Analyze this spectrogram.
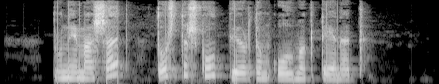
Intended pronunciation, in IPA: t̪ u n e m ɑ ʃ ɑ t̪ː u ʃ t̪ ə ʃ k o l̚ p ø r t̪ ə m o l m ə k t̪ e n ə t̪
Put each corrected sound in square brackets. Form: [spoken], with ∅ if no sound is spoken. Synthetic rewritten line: t̪ u n e m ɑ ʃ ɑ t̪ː [o] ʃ t̪ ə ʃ k o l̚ p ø r t̪ ə m o l m ə k t̪ e n ə t̪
